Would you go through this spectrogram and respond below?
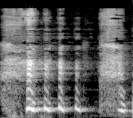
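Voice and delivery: high loud laugh; real belly laugh; loud burst of laughter. Real, not acted. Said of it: "हसू हसू तर पोट दुखीन आमचं".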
